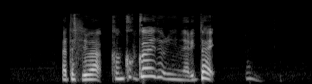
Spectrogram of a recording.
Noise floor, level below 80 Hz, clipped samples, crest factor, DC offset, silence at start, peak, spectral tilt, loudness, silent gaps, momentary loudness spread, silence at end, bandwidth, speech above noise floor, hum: -64 dBFS; -74 dBFS; under 0.1%; 22 dB; under 0.1%; 0.6 s; -2 dBFS; -4 dB/octave; -22 LUFS; none; 22 LU; 0.55 s; 11.5 kHz; 43 dB; none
